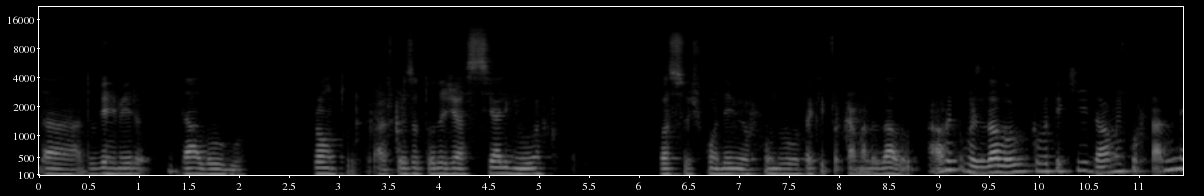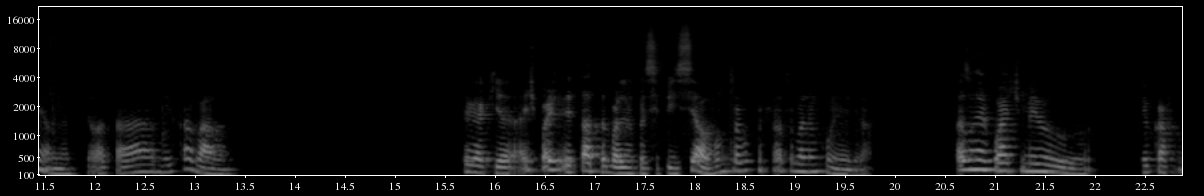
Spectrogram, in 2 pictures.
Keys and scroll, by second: 3.4 ctrl+t, 5.3 Return, 7.9 ctrl+t, 10.8 Return.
